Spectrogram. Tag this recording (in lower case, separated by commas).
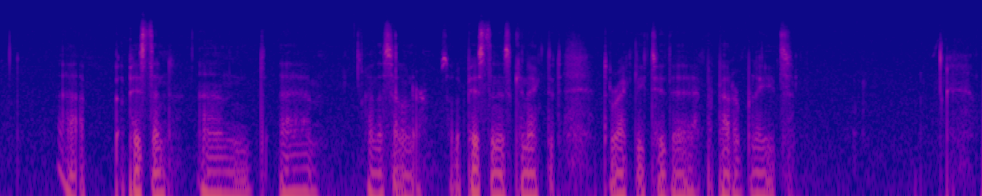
speech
